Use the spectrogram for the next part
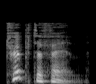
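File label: "tryptophane", British English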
